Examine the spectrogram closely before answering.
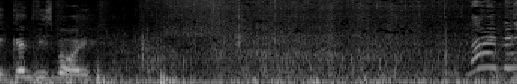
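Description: Water splashes as a man dives in.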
